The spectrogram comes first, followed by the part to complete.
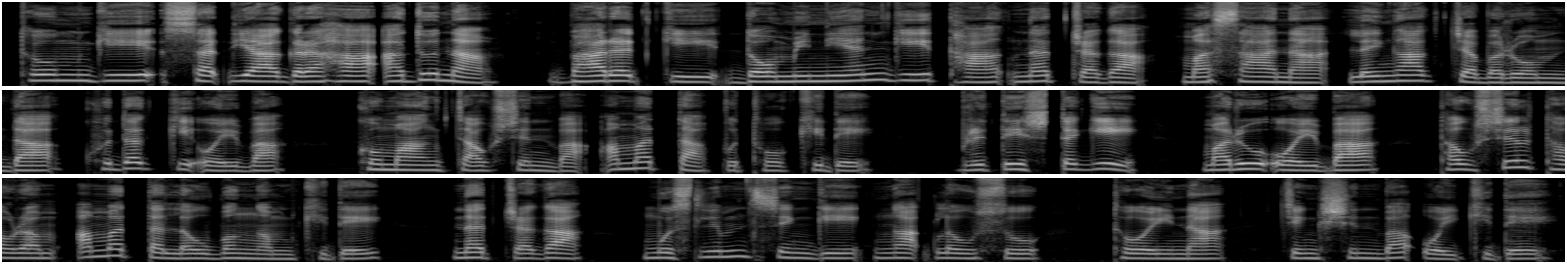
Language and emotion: Manipuri, neutral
